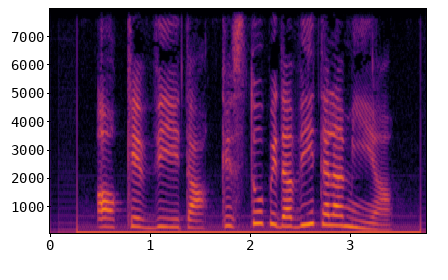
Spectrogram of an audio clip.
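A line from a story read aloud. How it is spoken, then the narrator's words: Whiny theatrical muttering. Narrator (Italian): borbottava fra sé con la voce da piagnisteo d'una regina da tragedia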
